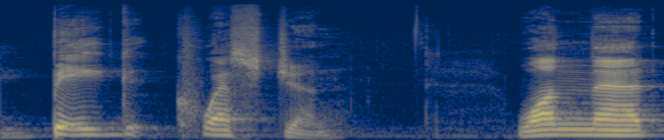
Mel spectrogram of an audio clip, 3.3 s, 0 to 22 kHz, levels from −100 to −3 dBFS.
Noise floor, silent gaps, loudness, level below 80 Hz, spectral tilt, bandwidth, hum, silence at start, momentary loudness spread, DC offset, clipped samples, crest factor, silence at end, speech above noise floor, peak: -69 dBFS; none; -32 LUFS; -78 dBFS; -4.5 dB/octave; 19 kHz; none; 0 s; 19 LU; under 0.1%; under 0.1%; 22 dB; 0 s; 37 dB; -12 dBFS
